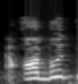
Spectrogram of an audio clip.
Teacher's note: تو ہم دال کو قلقلہ کے ساتھ پڑھیں گے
